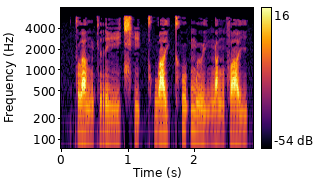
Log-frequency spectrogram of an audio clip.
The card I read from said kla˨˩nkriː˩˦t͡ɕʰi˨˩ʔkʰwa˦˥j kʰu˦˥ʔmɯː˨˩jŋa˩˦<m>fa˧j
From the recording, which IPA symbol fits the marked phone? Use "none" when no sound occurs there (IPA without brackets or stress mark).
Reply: ŋ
